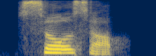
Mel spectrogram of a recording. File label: "soursop", Indian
